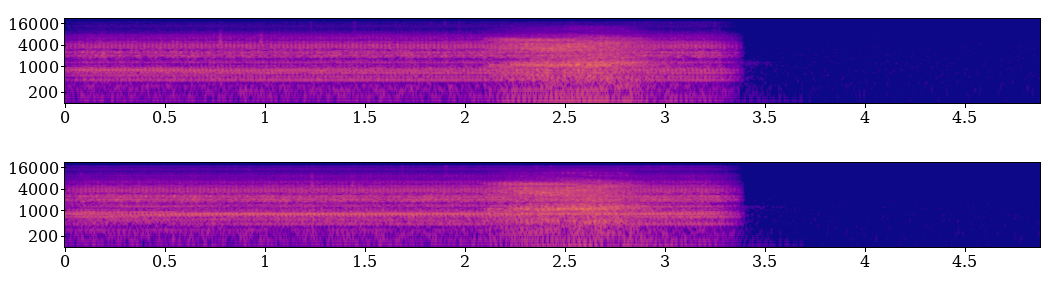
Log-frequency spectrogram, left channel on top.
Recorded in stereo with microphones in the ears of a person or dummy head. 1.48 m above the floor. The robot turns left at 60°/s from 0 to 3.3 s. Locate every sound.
2.1 s snoring: 55° right, 2.5 m; by 2.9 s 105° right, 2.5 m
